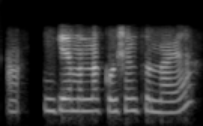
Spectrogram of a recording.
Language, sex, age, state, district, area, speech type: Telugu, female, 18-30, Andhra Pradesh, Annamaya, rural, conversation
